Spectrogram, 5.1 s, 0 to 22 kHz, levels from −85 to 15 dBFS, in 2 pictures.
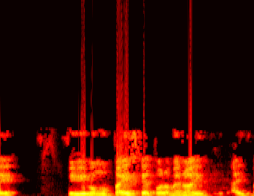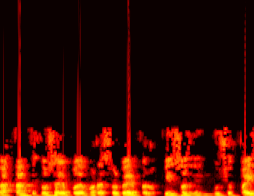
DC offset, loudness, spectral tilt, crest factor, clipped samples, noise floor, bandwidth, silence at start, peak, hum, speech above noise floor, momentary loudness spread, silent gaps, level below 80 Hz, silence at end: under 0.1%; -14 LUFS; -5.5 dB/octave; 14 dB; 0.3%; -51 dBFS; 10.5 kHz; 0 s; 0 dBFS; none; 38 dB; 10 LU; none; -46 dBFS; 0 s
